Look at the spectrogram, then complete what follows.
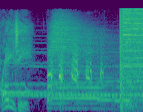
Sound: laughing

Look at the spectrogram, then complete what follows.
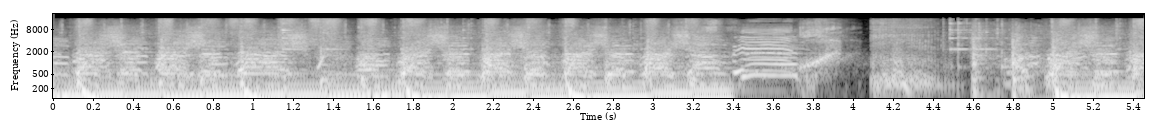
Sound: spitting sound

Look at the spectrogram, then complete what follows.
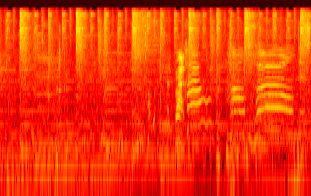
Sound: chatting

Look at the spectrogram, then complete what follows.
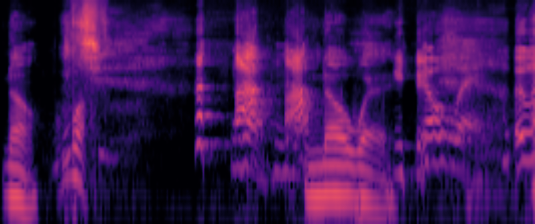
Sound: laughing

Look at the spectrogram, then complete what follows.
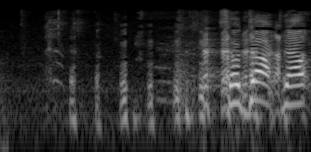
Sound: everyone laughing

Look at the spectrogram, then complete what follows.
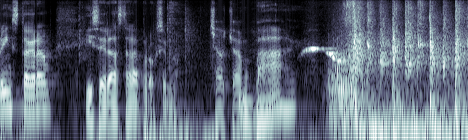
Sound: whistle

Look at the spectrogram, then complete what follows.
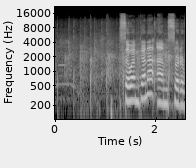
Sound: audience applauding

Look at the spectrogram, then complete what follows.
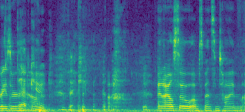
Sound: laughter

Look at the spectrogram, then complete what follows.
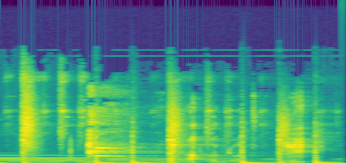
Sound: laughing

